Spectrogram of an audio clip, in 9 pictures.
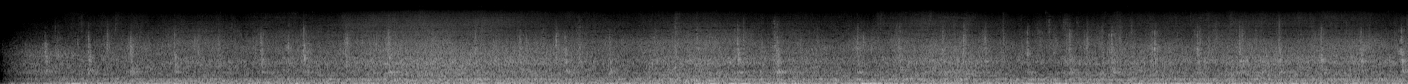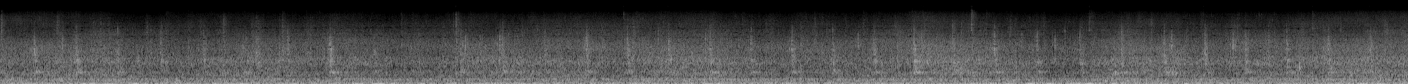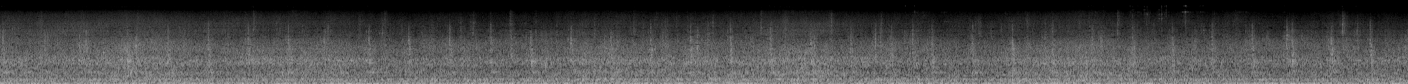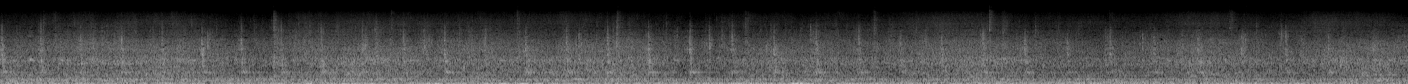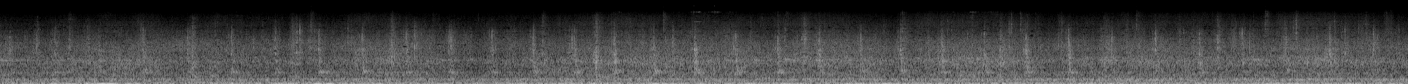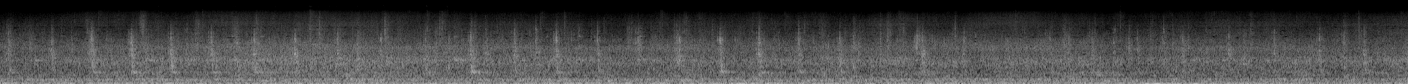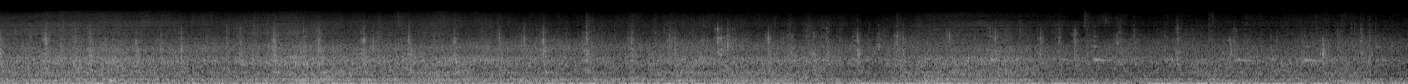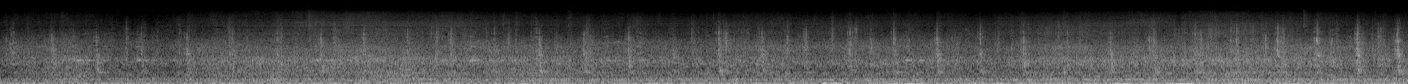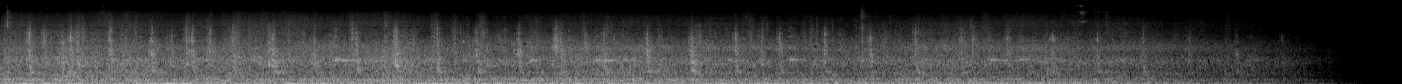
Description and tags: Wnd&Wvs&Msts
Windy day by the shore, near the boatyard. Processed. DR-05
Wind, sailboat-rigging, Ocean, processed, Waves, aluminium, sailboat-masts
